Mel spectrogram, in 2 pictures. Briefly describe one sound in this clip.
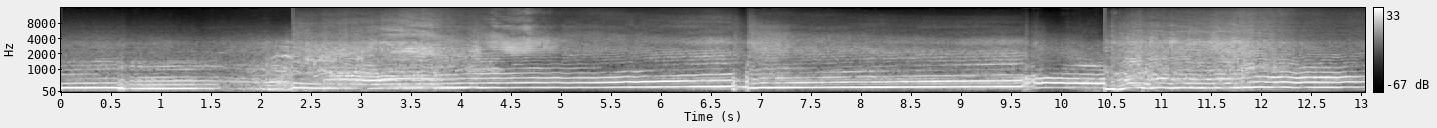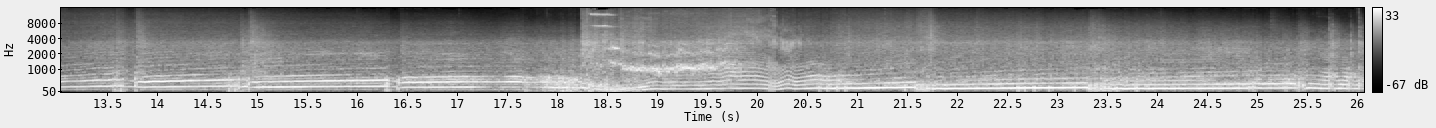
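A rally car engine roars loudly, rising in pitch as it accelerates.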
